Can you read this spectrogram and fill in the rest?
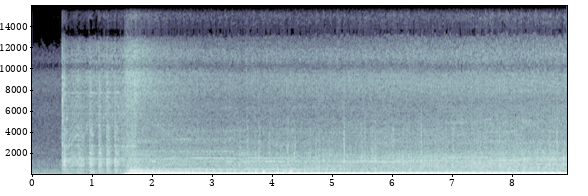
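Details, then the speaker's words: Saab after upgrading from a 57mm to a 62mm turbo and replacing a dry-rotted hose that leaked oil: first start after reassembly, about a second of cranking, then a steady, even idle with no misses or knocks. "so what we're going to do is pretty much fire it up check for leaks and everything and see how everything is working"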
